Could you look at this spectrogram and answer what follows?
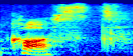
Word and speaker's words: costs: At all costs. Something is missing. Something's missing. All I right. need to hear the two S's. It's Right. difficult. Very difficult sound.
